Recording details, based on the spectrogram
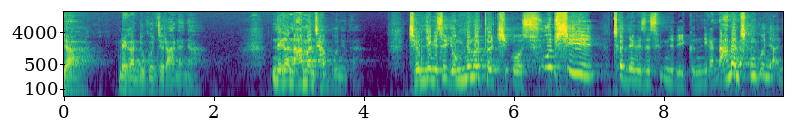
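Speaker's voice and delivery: loud, high furious rant.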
